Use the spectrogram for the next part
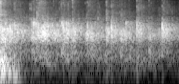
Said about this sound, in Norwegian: Ja. Det er verdt en stor applaus.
